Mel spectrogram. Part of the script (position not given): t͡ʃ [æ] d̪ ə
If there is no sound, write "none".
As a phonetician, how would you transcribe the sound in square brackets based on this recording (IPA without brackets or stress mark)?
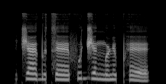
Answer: æː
